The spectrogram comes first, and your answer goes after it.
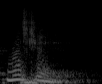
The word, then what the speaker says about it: monsieur: Tulisannya monsieur, bacanya monsieur.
